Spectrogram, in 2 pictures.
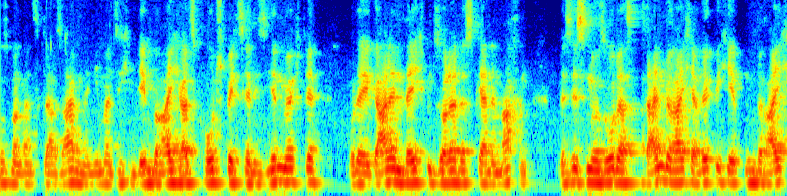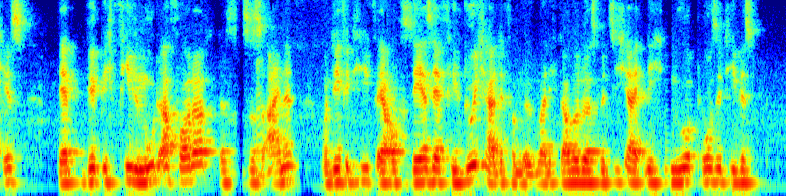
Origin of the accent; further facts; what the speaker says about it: Baden-Württemberg, Germany; ich bin ursprünglich aus der Nähe von Stuttgart, jetzt nicht unbedingt so katholisch wie München, aber de facto ist es so, die schwäbische Erziehung ist da nicht sehr abweichend.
